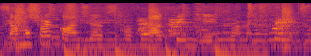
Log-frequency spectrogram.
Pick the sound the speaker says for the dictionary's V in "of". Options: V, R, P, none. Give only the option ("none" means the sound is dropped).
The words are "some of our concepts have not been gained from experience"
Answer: P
